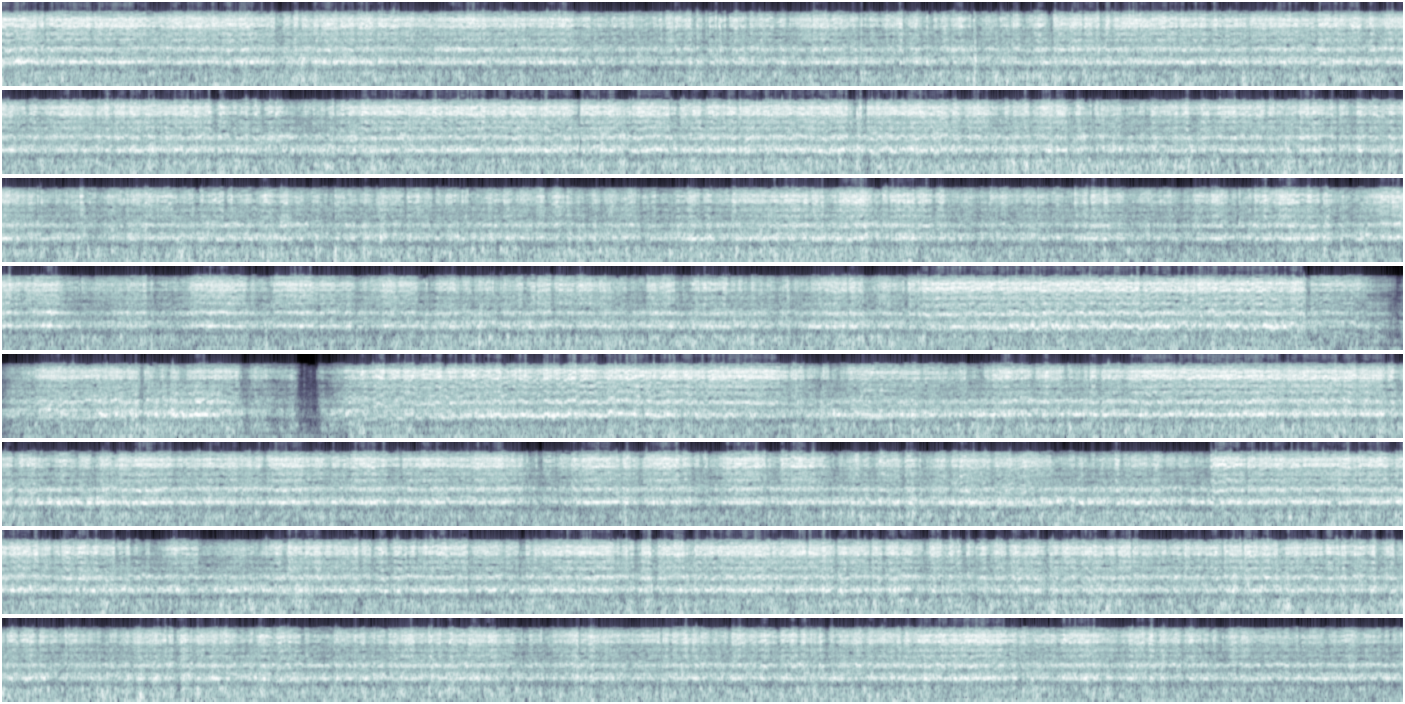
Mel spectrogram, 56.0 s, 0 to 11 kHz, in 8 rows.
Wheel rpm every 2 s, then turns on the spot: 230, 230, 230, 240, 230, 230, 230, 230, 230, 230, 240, 230, 220, 170, 120, 180, 210, 220, 230, 230, 230, 230, 230, 230, 230, 230, 230, 230.
none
